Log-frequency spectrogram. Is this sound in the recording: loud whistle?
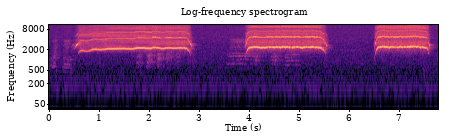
yes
